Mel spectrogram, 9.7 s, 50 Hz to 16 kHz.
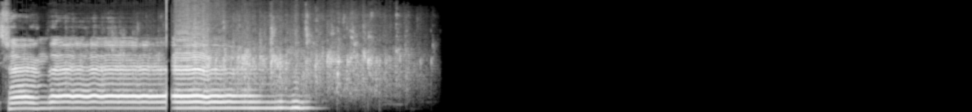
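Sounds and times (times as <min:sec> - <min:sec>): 
person singing bertso improvised verse: 0:00.1 - 0:03.2.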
